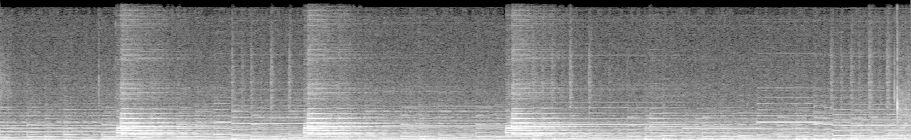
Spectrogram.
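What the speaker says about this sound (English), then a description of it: "so we have to go ahead and ring the bell" Church bell rung in the Pokémon Black video game, three clear bright strikes about two seconds apart, each ringing out and decaying over a steady low hum of game music.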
